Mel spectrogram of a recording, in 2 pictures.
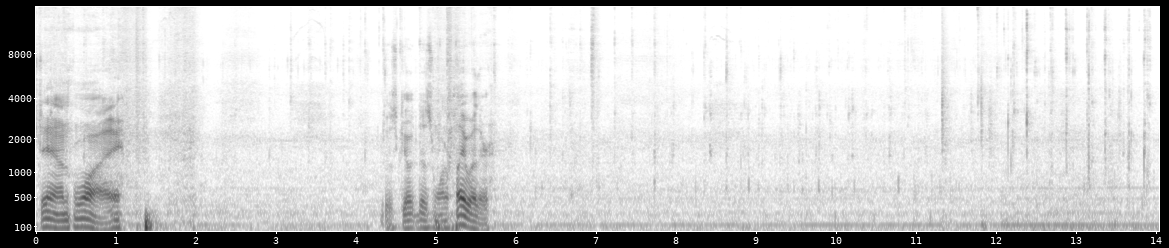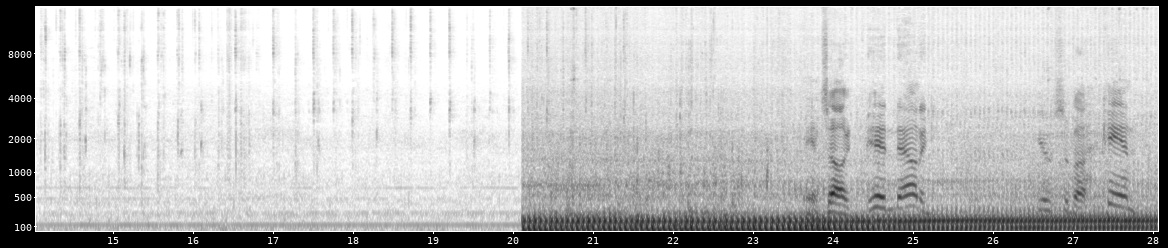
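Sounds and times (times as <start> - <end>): goat suckling wet clicks: 1.6 - 28.0
low hum: 20.1 - 28.0
vehicle engine running: 20.1 - 28.0.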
